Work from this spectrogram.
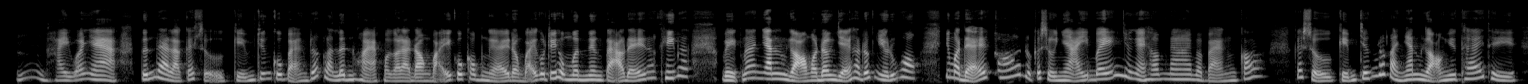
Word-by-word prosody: Ừm, 260 +4 -12
hay 185 +1 -4
quá 205 +5 -3
nha. 215 -8 +3 0.2
Tính 230 +5 0
ra 275 -7 +3
là 160 -6 +2
cái 225 +9 -5
sự 255 - -7
kiểm 180 +2 -4
chứng 260 +5 -6
của 235 -3 -1
bạn 175 -7 -3
rất - - -4
là - - -1
linh 215 +1 0
hoạt 215 -3 0
mà, 170 - -5
gọi 160 0 0
là, 160 -1 +2
đòn 165 0 +2
bẩy - - -1
của 235 +3 +1
công 230 -5 -3
nghệ, 155 -3 0
đòn 175 -2 -2
bẩy - - 0
của 245 - +1
trí 275 +3 +1
thông 260 -7 +1
minh 215 -2 +2
nhân 210 -1 +1
tạo 165 - +3
để 180 +5 +2
nó 295 +4 -6
khiến 295 +1 +1
á, 390 -1 -3 0.3
việc 190 0 +1
nó 275 +3 +1
nhanh 255 -4 +4
gọn 170 -5 +6
và 185 - +4
đơn 215 +1 +4
giản 185 - +2
hơn 285 - 0
rất 280 +3 +1
nhiều, 220 -7 0
đúng 220 - -3
hông? 310 -4 0 0.3
Nhưng 335 - -6
mà 290 - +5
để 220 +6 +4
có 325 +3 -3
được - - -3
cái 275 - -1
sự 230 -8 -1
nhạy 190 0 +1
bén 245 +5 +2
như 320 - -2
ngày 225 -7 +1
hôm 235 +2 -4
nay 235 -1 -2
và 205 -2 -3
bạn 160 +3 -5
có 310 - -4 0.3
cái 330 - -4
sự 170 - -2
kiểm 180 +3 -1
chứng 275 - -2
rất 460 +2 -1
là - - +2
nhanh 225 +4 +1
gọn 195 -1 +2
như 225 +2 0
thế 260 +6 -2
thì, 190 -9 -3
220 Hz, 300 wpm, -23 LUFS, 185-260 Hz, 0.3 s, gọn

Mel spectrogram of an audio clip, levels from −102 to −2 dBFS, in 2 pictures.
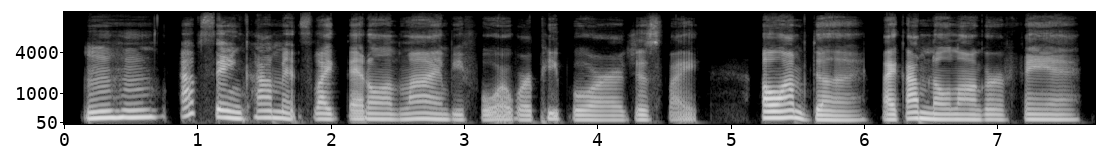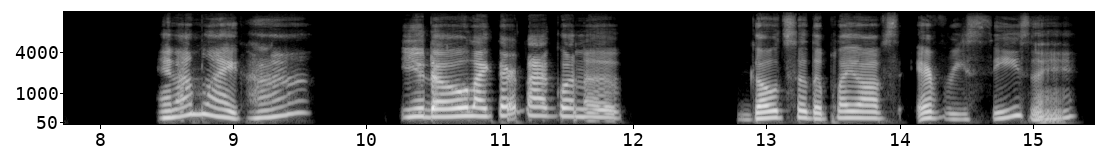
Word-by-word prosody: Mhm. 230 +3 +3 0.2
I've 365 - -2
seen 225 -5 +2
comments 220 -4 -2
like 180 0 -1
that - - -1
online 175 0 -1
before, 85 - -5
where 150 - -4
people 150 +8 -5
are 145 -1 -4
just 155 +1 -6
like, - - -9 0.5
"Oh, 215 0 +8
I'm 220 -2 +4
done. 150 -1 -2
Like, 165 +2 +1
I'm 195 -1 +4
no 170 -1 +2
longer 165 -1 -1
a - - -9
fan." 160 0 -3 0.8
And 220 +3 +2
I'm 315 +4 0
like, 250 - +1
"Huh?" 260 - -4 0.7
You 255 +2 +2
know? 255 +1 +7
Like, 275 -1 +4
they're 290 0 +2
not 280 -2 +1
gonna 125 - 0 1.0
go 200 +6 +5
to 220 0 -1
the 185 -2 0
playoffs 210 0 0
every 185 -3 -2
season. 235 - -5
200 Hz, 145 wpm, -23 LUFS, 165-235 Hz, 1.0 s, Oh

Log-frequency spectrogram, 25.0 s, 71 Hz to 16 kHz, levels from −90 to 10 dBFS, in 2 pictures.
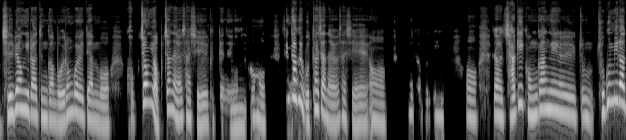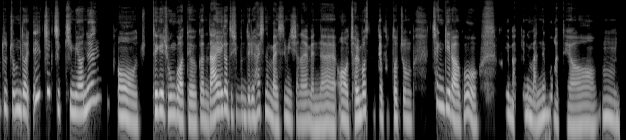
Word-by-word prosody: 질병이라든가 195 - +3
뭐 145 -1 +1
이런 195 +7 0
거에 200 -4 +2
대한 165 -3 0
뭐 130 -2 -2 0.3
걱정이 295 - +2
없잖아요, 215 -13 +2
사실 145 -5 -1
그때는. 130 -2 -11 0.5
어. 165 -5 -2 0.3
생각을 350 -1 +4
못 145 - -1
하잖아요, 170 -12 +2
사실. 140 -4 -4
어. 150 -3 -3 0.5
그러다 200 -1 -8 0.2
보니 170 +3 -8 0.4
어 170 -2 -2 0.3
그래가 185 -2 +2
자기 190 +12 +3
건강을 205 -2 +2
좀 170 -3 -4
조금이라도 300 +1 +4
좀 225 +1 -1
더 215 -3 +3
일찍 425 +4 0
지키면은 230 - 0 0.3
어 170 -6 +2
조 - - -18 0.3
되게 215 0 +6
좋은 195 0 0
것 190 - +1
같아요. 150 -3 0
그러니까 160 0 -4
나이가 215 +7 +5
드신 190 -2 -7
분들이 180 -1 -3
하시는 215 +2 -3
말씀이시잖아요 145 0 -3
맨날. 130 0 -2
어, 160 -3 +1
젊었을 175 +9 +1 0.2
때부터 170 -1 -4
좀 160 -2 -6 0.4
챙기라고 195 - +1 0.4
그게 465 - -7
맞기는 180 +4 -4
맞는 160 +6 -2
것 195 - -10
같아요. 135 -1 -5
음. 170 -5 -2
175 Hz, 295 characters per minute, -23 LUFS, 150-215 Hz, 0.5 s, 되게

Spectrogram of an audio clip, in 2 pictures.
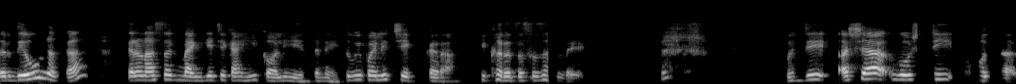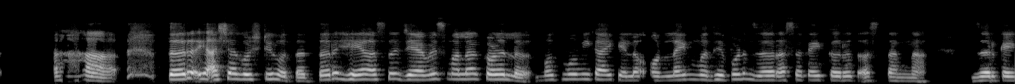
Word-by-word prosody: तर 185 +1 +3
देऊ 250 +8 +9
नका. 195 - 0 0.5
कारण 200 +1 +3
असं 205 +1 0
बँकेचे 195 +2 0
काहीही 185 +1 -4
कॉल 170 -1 -1
येत 150 -2 -8
नाहीत. 145 -6 -12
तुम्ही 210 +2 -2
पहिले 210 +1 +2
चेक 190 -2 -3
करा 160 -3 -3 0.3
की 205 - -11
खरंच 185 -6 0
असं 180 +1 -5
झालंय." 440 - -10 2.1
म्हणजे 180 - 0 0.2
अशा 255 +7 +7 0.2
गोष्टी 225 +2 +1 0.3
होतात 190 0 -6 0.5
अ, - - -3
हां. - - 0 0.5
तर 230 +2 +9 0.2
अशा 220 +5 +3
गोष्टी 235 +1 +1
होतात. 185 -8 -1
तर 220 +3 +1
हे 230 -1 +3
असं 230 +2 0
ज्यावेळेस 220 +3 +1
मला 245 0 -1
कळलं, 230 -2 +3
मग 215 +1 -5
मग 240 0 -2
मी 240 0 -6
काय 225 -1 +1
केलं 195 0 -3 0.2
ऑनलाईनमध्ये 215 +3 -3
पण 235 +1 -2
जर 200 -1 -1
असं 200 +2 -6
काही 205 0 -3
करत 190 0 -2
असताना, 165 -3 -7 0.6
जर 185 0 +4
काही 185 -1 +1
210 Hz, 140 wpm, -23 LUFS, 190-230 Hz, 2.1 s, देऊ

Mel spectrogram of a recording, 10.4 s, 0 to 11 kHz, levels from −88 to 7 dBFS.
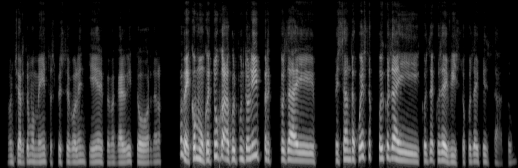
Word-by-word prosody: a - - -26
un 130 - -12
certo 135 +1 -4
momento, 135 0 -8
spesso 130 +1 -10
e - - -6
volentieri, 130 0 -6
e - - -10
poi 120 - -15
magari 120 +1 -5
ritornano. 130 -1 -5 0.3
Vabbè 285 - +6
comunque 170 -5 +4
tu 245 +5 +2
que - - +4
a 175 - +6
quel 180 0 +1
punto 190 +1 -1
lì 235 +6 +4
per 190 -5 -4
cosa 180 -1 +2
hai 155 -3 +2 0.4
pensando 180 +3 -2
a - - +1
questo 230 +3 +1
poi 200 -1 +1
cos'hai 165 - +2
cos'ha 150 +4 -4
cos'hai 160 -2 +4
visto? 125 0 -9
Cosa 140 +1 -5
hai 140 - -3
pensato? 120 -4 -16
145 Hz, 190 wpm, -24 LUFS, 130-180 Hz, 0.4 s, Vabbè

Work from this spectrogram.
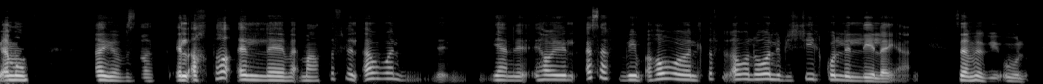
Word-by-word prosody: بيبقى 195 - +7
ممكن. 205 0 +6 0.7
أيوه 190 -4 +4
َبالضبط، 160 -1 -14 0.2
الأخطاء 220 +5 +4
اللي 195 -3 +3
م - - -7
مع 180 -1 -3
الطفل 255 +9 -16
الأول 260 +3 -2 0.3
بب 425 +7 -18
يعني 200 -2 -4
هو 220 +1 0
ي 215 -1 +4
للأسف 290 +7 -4
بيبقى 195 0 0
هو 250 -2 +3
الطفل 215 +5 -5
الأول، 235 +1 -2
هو 240 +1 +4
اللي 225 -2 -2
بيشيل 185 +6 -11
كل 215 -3 0
الليلة 165 -5 0
يعني 135 - -8 0.4
زي 200 - +6
ما 190 +1 +1
بيقولوا، 150 -3 -8
205 Hz, 160 wpm, -24 LUFS, 185-235 Hz, 0.7 s, بيبقى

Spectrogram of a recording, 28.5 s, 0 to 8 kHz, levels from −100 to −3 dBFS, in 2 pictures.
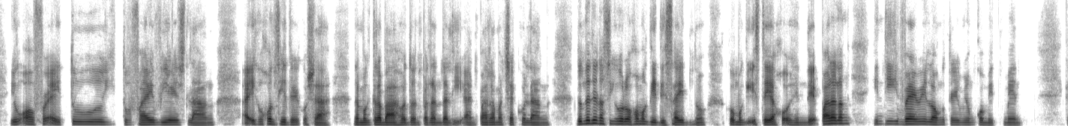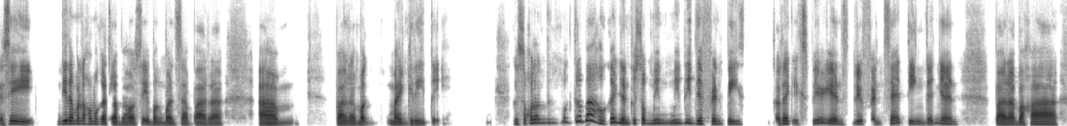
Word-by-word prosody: yung 145 - -2
offer 145 -2 0
ay 70 -2 0
2 145 -2 -3
y 135 - -18
to 135 - -8
5 130 0 +1
years 130 0 0
lang 110 0 -2 0.4
ay - - +4
iko-consider 140 - -1
ko - - -7
siya - - +1 0.3
na - - 0
magtrabaho 125 - +4
do'n 120 0 -4
panandalian 115 -1 -2
para 65 - +1
ma-check - - -3
ko 120 - -4
lang. 115 -1 -2 0.4
Do'n 155 +3 +2
na 190 - +8
din 200 - +5
lang 175 - +2
siguro 160 -2 +3
ako - - +1
magde-decide, 125 -2 0
'no, 120 +1 -5 0.3
kung 135 - +1
mag-i-stay 65 - +2
ako - - 0
o - - -5
hindi - - -1
para 95 - +7
lang 90 -1 +2 0.3
hindi 160 0 -8
very 155 0 +4
long 140 -1 +2
term 125 -2 -7
yung 125 0 -7
commitment. 115 -1 -6 0.5
Kasi 160 -5 +1 0.3
hindi 165 +5 +3
naman 180 -1 +3
ako 165 -1 -2
magtatrabaho 145 - +3
sa - - -8
ibang 65 - -1
bansa 60 0 +1
para, - - +1 0.5
um, 120 -1 +3 0.6
para 125 0 +3
mag-migrate, 125 - -1
eh. 370 - -19 0.9
Gusto 150 +6 -4
ko 215 - +4
lang 220 0 -3
do'n 225 -1 -13
magtrabaho, 265 - +1
ganyan. 245 -3 +1
Gusto 195 -2 -1
may 195 +3 -2
maybe 205 +2 -3
different 170 -1 0
place, 160 -1 -2 0.4
correct - - +2
experience, - - -2
different - - -3
setting, 75 -2 -2
ganyan. - - -1 0.5
Para 140 0 +5
baka 140 -1 +4
135 Hz, 155 wpm, -25 LUFS, 120-160 Hz, 0.9 s, na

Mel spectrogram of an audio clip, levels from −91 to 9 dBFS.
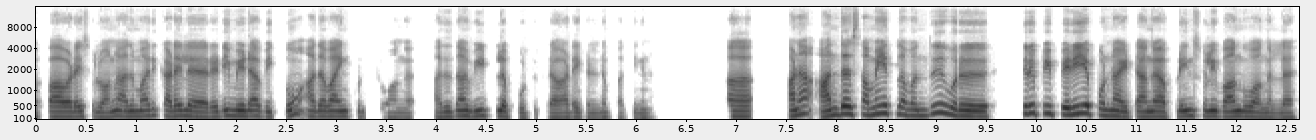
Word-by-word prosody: பாவாடை 155 0 +1
சொல்லுவாங்க, 150 +2 -3
அதுமாரி 170 +3 -1
கடையில 170 +1 +1 0.2
ரெடிமேடா 175 +1 +2
விற்கும், 175 +4 -3
அதை 165 0 -1
வாங்கி 165 0 0
குடுத்துருவாங்க. 140 -2 -15 0.3
அதுதான் 165 +3 -1
வீட்ல 175 -1 -1
போட்டுக்கிற 140 0 -12
ஆடைகள்னு 140 0 -9
பார்த்தீங்கன்னா. 130 0 -15 0.8
ஆ - - +1 0.6
ஆனா, 225 +7 +3 0.2
அந்த 210 +7 +4 0.2
சமயத்துல 235 +2 +1
வந்து 185 +9 -3 0.2
ஒரு, 180 -1 +4 0.6
திருப்பி 255 0 +1
பெரிய 235 +4 +6
பொண்ணு 185 -2 0
ஆயிட்டாங்க 160 0 +1
அப்பிடின்னு 170 +4 -1
சொல்லி 175 0 +3
வாங்குவாங்கள்ல. 145 -5 0
170 Hz, 130 wpm, -20 LUFS, 145-180 Hz, 0.8 s, பெரிய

